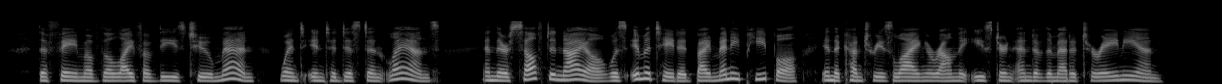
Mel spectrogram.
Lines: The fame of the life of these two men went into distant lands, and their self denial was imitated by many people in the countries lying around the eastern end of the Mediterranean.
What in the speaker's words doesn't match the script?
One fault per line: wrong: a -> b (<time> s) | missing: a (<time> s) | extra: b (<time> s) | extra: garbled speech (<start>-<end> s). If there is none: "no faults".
no faults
